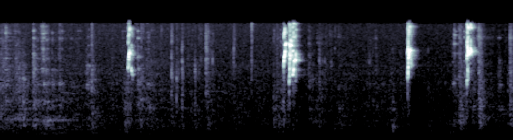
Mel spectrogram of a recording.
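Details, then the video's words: Pet rosy-faced lovebird giving sharp, harsh chirps in four separate bursts about two seconds apart, with faint street noise of traffic in the background. "Lovebird Chirping Sounds"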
